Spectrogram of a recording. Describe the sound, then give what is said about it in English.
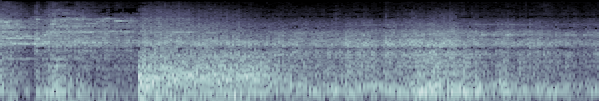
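A suitcase bomb goes off after landing in a garden flower bed: a roaring rush of noise breaks into one sharp, heavy blast, then a dense crackling rumble carries on loudly to the end. No one speaks. “Oh, thank heaven it landed on one of the flower beds. It hasn't exactly improved the garden, has it?”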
